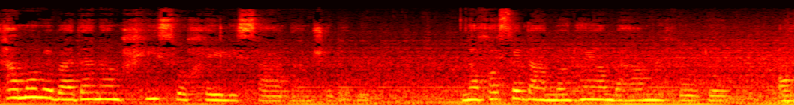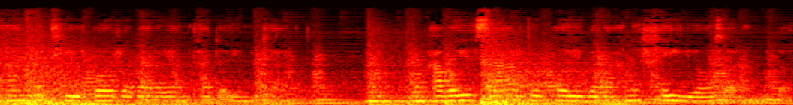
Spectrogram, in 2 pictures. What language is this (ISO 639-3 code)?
fas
